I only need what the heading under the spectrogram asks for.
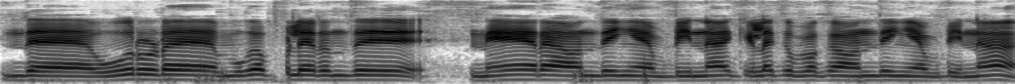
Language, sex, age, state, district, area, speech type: Tamil, male, 45-60, Tamil Nadu, Pudukkottai, rural, spontaneous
